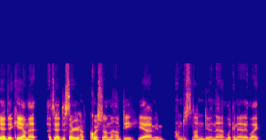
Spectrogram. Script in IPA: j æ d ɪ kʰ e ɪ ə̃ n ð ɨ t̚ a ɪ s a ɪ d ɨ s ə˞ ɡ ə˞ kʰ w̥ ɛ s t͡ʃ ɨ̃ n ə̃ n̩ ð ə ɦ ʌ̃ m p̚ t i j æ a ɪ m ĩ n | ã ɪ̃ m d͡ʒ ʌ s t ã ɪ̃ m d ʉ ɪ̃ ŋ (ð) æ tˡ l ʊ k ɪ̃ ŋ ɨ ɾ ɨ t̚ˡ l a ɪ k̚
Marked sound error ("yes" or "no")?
no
